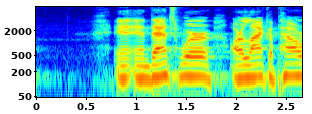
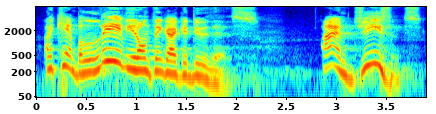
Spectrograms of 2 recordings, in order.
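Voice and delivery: loud, indignant self-importance; mock offended; 4 semitones higher, 5 dB louder than usual. Preacher acts out the offended Jesus he rejects, indignant. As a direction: puff up in hammed-up affront, higher and louder. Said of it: "He wasn't offended".

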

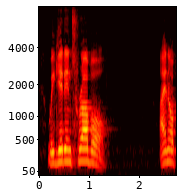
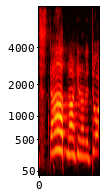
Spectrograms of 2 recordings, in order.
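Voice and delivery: high, raised voice, losing her patience; exasperated mom; 10 semitones higher, 4 dB louder than usual. Retold or imitated. Mom yelling through the door at her kids, exasperated. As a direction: make them stop knocking.

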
